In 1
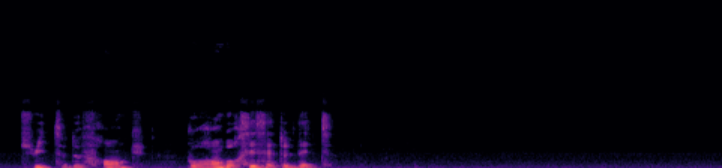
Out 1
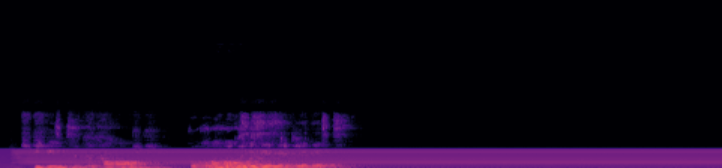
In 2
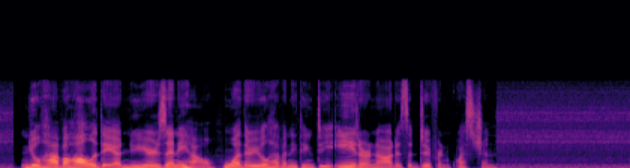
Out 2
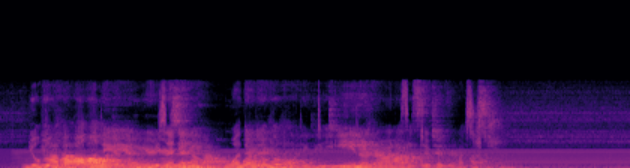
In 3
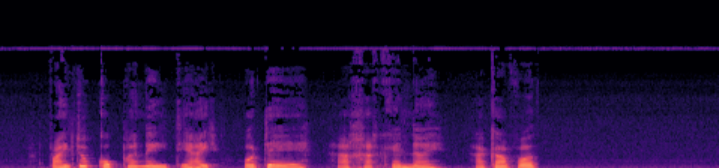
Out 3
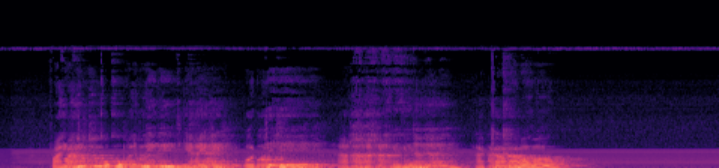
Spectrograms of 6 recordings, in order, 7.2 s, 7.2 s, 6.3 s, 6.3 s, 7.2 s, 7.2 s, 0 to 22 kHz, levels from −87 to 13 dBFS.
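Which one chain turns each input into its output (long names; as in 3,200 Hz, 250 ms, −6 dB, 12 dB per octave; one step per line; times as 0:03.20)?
hum with harmonics 120 Hz, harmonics 21, −45 dBFS −1 dB per octave
dense smooth reverb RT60 0.96 s, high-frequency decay 0.5×, pre-delay 100 ms, DRR −3.5 dB
level −6 dB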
